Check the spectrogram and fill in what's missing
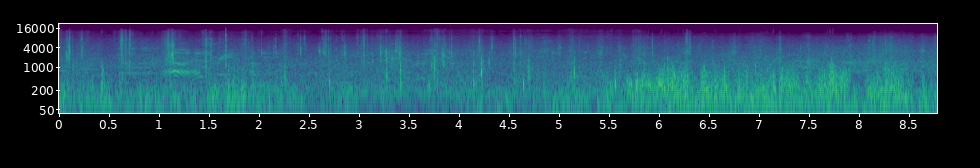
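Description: Low rumbling engine and water noise of a tour boat underway on Lake Travis in Austin, with wind buffeting the microphone and faint voices in the background.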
